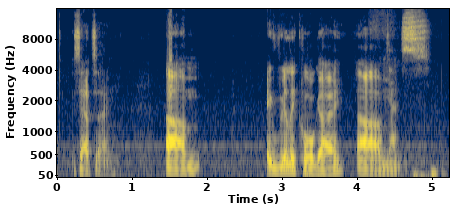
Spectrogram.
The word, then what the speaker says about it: Satsang: And this week's episode, I can never pronounce it correctly. Satsang? Satsang. Easy for you to say. Satsang.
